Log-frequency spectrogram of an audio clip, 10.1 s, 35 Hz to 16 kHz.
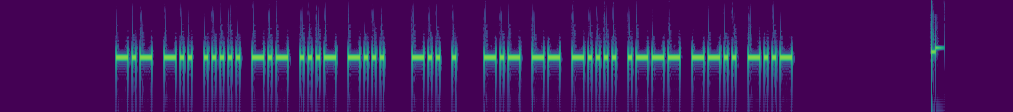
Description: Morse code, heard as a keyed tone, about 32 wpm, 700 Hz. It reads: KD5KVB DE KM6JZX
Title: USA Callsign DE Callsign - 6 Characters - 30wpm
